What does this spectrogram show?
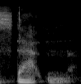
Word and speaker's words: Stayton: If you write out my name and phonetically speak it out, it is not Staten, it's Staten. You have to spell it Stayton.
